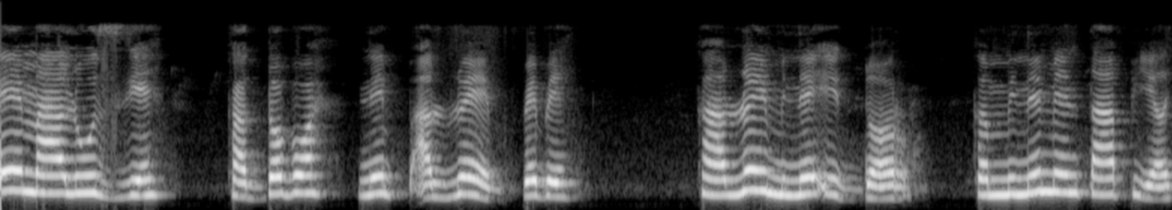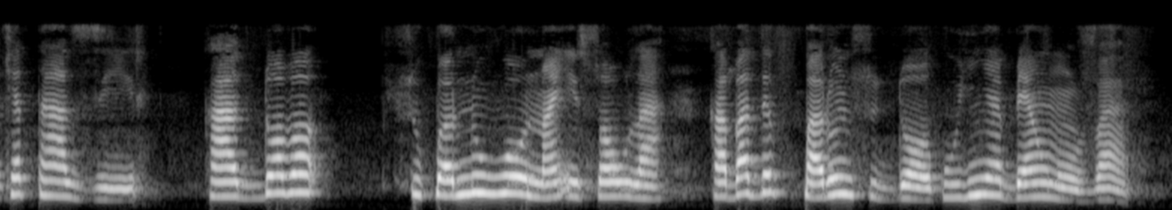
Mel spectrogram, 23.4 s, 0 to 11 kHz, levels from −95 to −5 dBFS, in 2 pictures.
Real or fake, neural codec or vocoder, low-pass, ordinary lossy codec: real; none; 7.2 kHz; MP3, 64 kbps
